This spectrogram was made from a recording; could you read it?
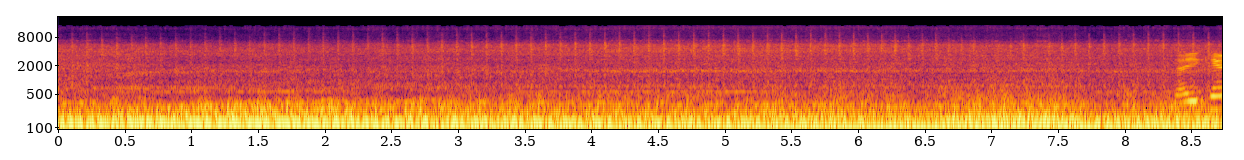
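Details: Small-block Chevy 350 with spun number three rod bearing: faint light tick over steady low idle, early rod knock from damaged bearing.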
